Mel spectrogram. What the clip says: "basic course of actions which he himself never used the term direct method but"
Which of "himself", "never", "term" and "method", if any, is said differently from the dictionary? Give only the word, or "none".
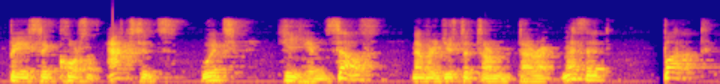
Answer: none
